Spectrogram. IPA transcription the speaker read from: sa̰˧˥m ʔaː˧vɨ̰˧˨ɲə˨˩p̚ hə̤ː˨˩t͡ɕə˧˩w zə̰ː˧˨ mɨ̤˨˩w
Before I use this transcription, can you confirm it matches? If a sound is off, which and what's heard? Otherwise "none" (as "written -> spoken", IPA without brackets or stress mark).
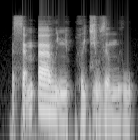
none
